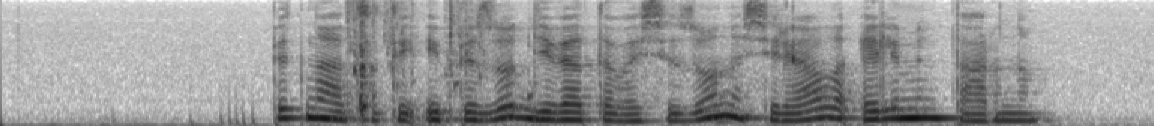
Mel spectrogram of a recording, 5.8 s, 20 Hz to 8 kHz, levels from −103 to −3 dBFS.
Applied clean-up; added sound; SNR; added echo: none; Water / Splash, splatter; 14 dB; none.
